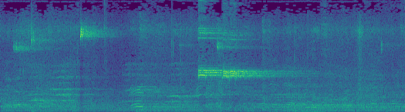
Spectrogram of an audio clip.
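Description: A referee's whistle blast about three seconds in, a short, shrill high tone that stops the wrestling action. Before it there are brief high squeaks about a second in, with voices echoing in the sports hall.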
